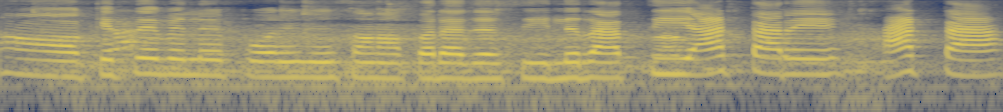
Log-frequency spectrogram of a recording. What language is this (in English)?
Odia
